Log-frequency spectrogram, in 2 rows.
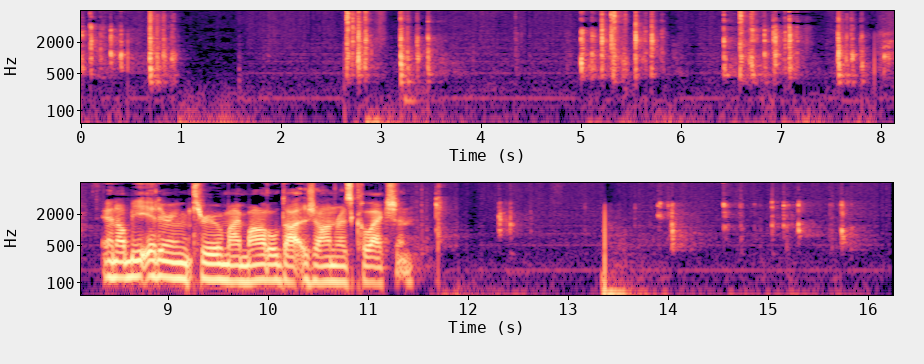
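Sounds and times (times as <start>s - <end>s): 
fingers typing code on a computer keyboard in Visual Studio: 0.0s - 1.0s, 2.7s - 3.6s, 5.0s - 8.1s, 13.9s - 16.0s
speech: 8.4s - 11.6s.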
